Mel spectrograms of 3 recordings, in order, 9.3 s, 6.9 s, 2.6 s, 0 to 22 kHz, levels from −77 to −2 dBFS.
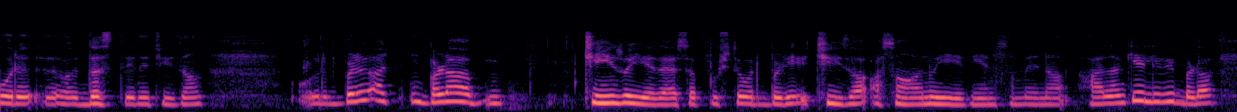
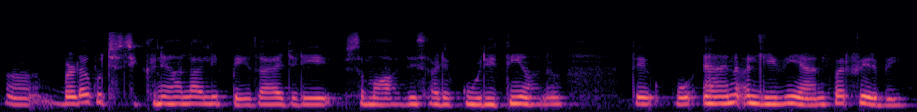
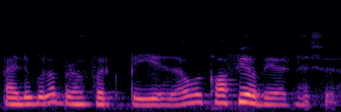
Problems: background sounds at intervals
